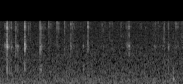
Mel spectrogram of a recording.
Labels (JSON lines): {"label": "ambient", "recorder": "HydroMoth"}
